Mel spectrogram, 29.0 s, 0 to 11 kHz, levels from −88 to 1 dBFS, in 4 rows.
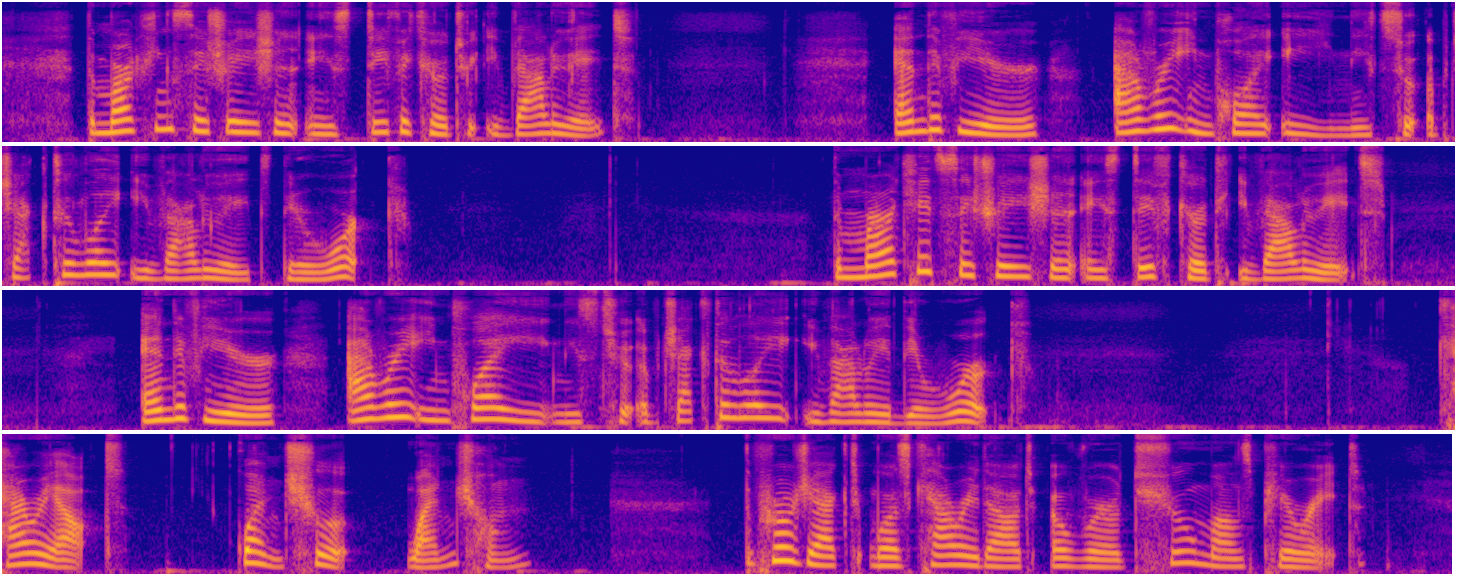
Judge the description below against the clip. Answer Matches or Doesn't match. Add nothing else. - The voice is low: Doesn't match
